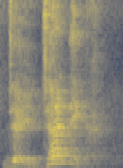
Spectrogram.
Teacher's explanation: we give more stress or force on the second syllable Jan. · When pronounced the way it should be pronounced, Jan is pronounced with the most stress or force or loudness. · the syllable Jan is heard with more force than other two syllables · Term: stressed syllable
